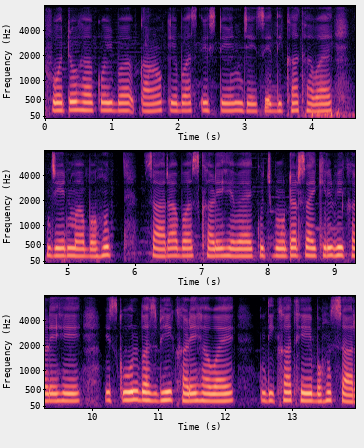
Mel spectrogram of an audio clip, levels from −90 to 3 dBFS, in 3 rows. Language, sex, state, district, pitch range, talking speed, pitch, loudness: Chhattisgarhi, female, Chhattisgarh, Korba, 195-210 Hz, 125 wpm, 200 Hz, -19 LUFS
